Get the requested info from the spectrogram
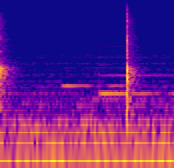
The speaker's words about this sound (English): I was doing a slow clap. Why? No one claps slowly. That is ludicrous. It's ironic.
